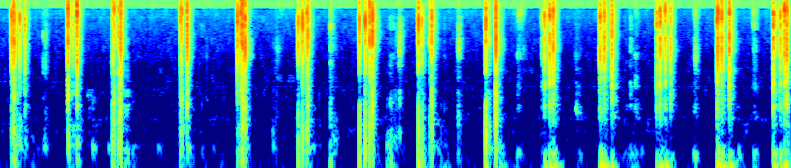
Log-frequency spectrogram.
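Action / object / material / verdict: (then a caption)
tap / wooden canvas board / wood / none. Tapping on a wooden canvas board, heard as irregular groups of short, dry, knocking taps that fade almost at once. The taps carry a dull low thump beneath a brighter click.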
